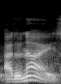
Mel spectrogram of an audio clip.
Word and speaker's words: Adonai: Adonai spelled easy because you rhyme with El Shaddai, El Shaddai, da da.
